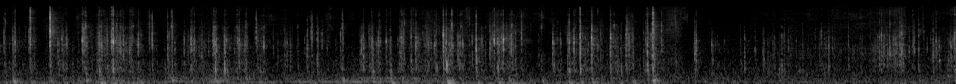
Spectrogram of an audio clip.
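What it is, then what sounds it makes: Plastic membrane computer keyboard. Gloved fingertips type quickly on a full-size, hollow black plastic membrane computer keyboard. The result is a fast, steady stream of short, bright clacks with almost no ring, a few louder taps standing out, and a soft low rumble underneath.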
